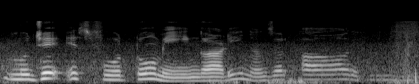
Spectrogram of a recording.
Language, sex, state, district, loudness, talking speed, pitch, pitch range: Hindi, female, Madhya Pradesh, Umaria, -19 LUFS, 115 wpm, 220 Hz, 175-240 Hz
